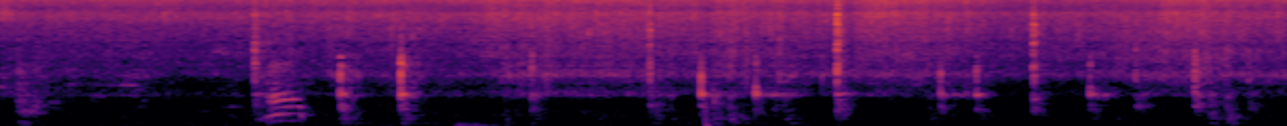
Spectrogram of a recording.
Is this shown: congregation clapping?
no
